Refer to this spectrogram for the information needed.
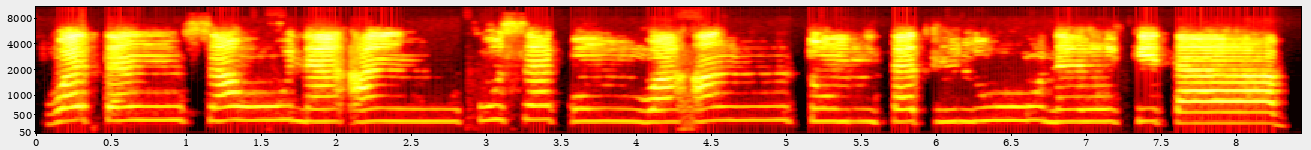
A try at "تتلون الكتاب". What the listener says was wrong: تا کو ہلائیے نہیں. تتلون الکتاب. وقفاً با میں قلقلہ. کتاب.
